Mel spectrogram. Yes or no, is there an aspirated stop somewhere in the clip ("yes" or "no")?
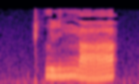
yes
